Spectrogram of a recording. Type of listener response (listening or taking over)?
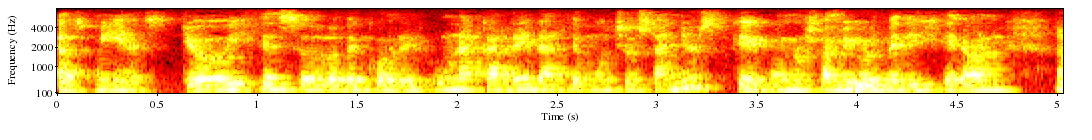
listening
